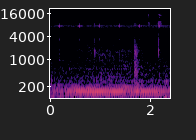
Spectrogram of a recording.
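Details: Samsung original kit power supply; sharp ticks repeat about two to three times a second over a quiet hum as the supply keeps restarting; hiccup.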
